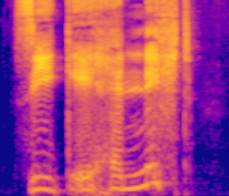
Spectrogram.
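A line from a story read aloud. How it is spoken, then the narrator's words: Snapped angrily, red-faced. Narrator (German): schnauzte Heiner Strohsack sie an und sprang mit hochrotem Kopf auf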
